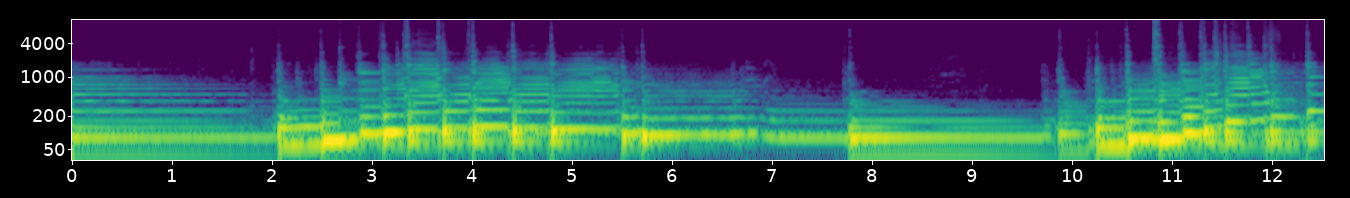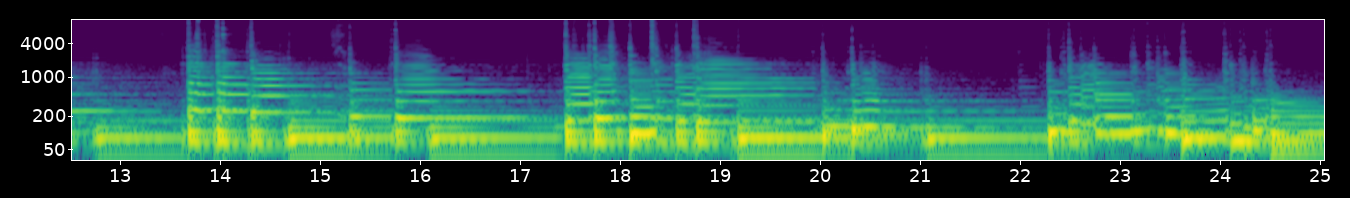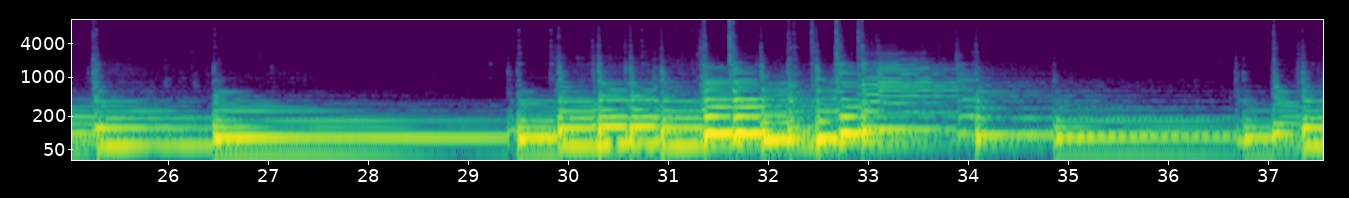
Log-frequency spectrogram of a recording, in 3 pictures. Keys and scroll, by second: 1.3 j, 3.5 Home, 8.8 space, 16.6 j, 19.5 Home, 21.1 Return, 29.0 Down, 31.2 KP_5, 32.9 Return.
